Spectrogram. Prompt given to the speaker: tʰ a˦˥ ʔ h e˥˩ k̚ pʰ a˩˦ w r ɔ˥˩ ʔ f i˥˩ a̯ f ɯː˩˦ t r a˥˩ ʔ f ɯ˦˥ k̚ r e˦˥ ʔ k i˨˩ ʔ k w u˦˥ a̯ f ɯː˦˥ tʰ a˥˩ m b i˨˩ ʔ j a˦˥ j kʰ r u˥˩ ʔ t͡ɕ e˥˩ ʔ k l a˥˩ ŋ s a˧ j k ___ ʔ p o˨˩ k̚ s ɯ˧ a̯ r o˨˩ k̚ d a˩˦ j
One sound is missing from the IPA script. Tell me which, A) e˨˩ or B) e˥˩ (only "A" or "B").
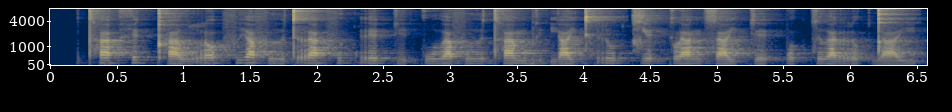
A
